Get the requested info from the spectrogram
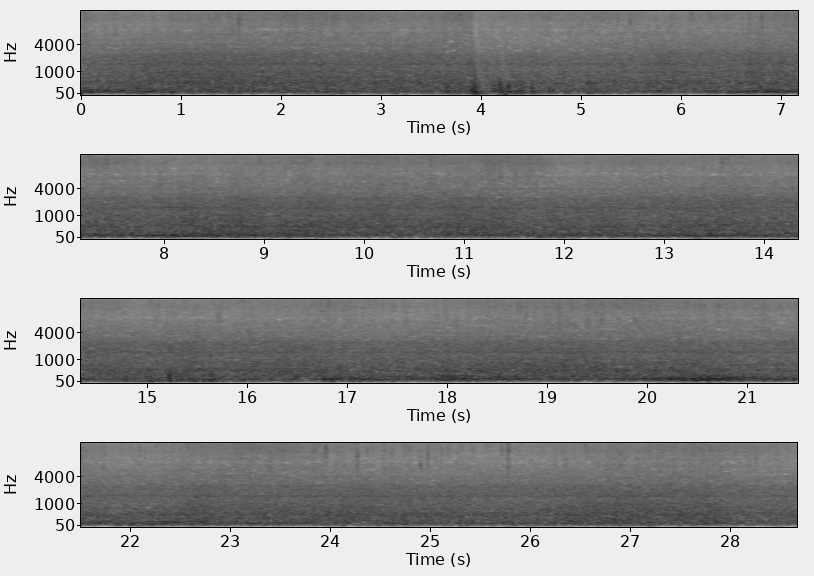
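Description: Heavy rain pouring steadily, with a few low rumbles swelling and fading, the strongest about twenty seconds in. There is one sharp knock about four seconds in.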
